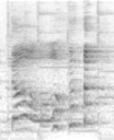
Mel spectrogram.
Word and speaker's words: Dole: Dole.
